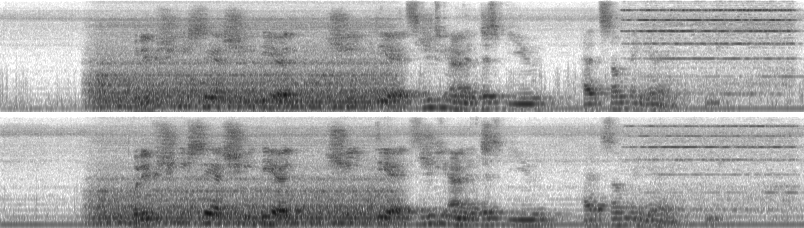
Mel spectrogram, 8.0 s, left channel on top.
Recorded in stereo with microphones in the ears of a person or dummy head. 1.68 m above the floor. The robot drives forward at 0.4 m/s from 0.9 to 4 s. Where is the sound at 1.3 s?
50° right (ahead or behind), 1.3 m; by 5.0 s 25° right (ahead or behind), 2 m.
